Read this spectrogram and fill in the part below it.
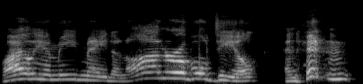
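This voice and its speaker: An actor playing a sly, hot-tempered working-class husband, excitable and sarcastic, in old-time radio sitcom style. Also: male voice, sits high, normal speed.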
